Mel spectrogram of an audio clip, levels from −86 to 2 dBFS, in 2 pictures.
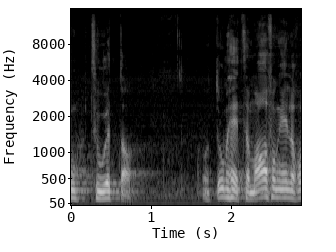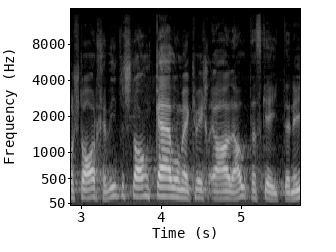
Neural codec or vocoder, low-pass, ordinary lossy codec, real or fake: none; 14.4 kHz; none; real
